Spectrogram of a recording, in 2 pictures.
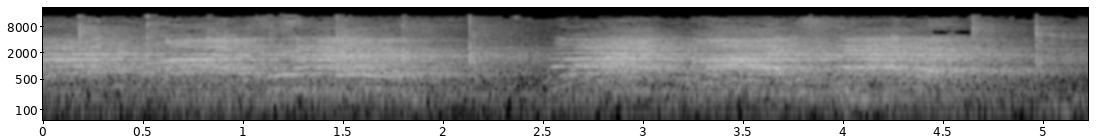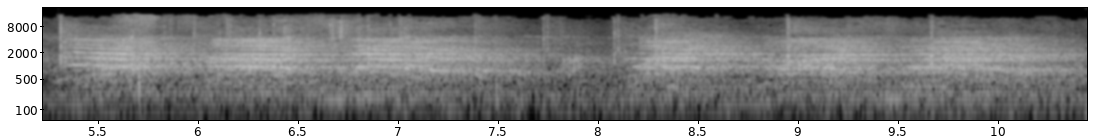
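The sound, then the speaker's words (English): A large crowd at Powell Hall chants a slogan, apparently "justice for us all", in loud, repeated rhythmic bursts, each phrase separated by brief dips, with scattered shouts and a steady roar of voices throughout. “So it sounds like they're saying justice for us all, if I can make that out.”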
